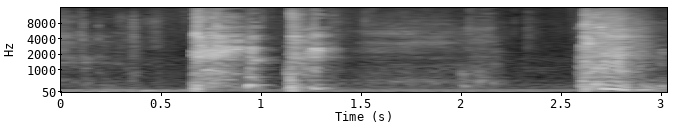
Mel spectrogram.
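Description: A person coughs close to the microphone while playing Minecraft amid lava smoke: two harsh coughs in quick succession, then a pause and a third raspy cough with some throat clearing.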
